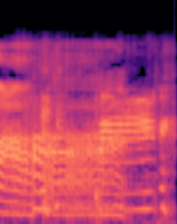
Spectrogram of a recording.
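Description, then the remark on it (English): A person's voice imitates a foghorn alarm, producing a loud, sustained droning tone that wavers in pitch for about two seconds, with a slightly whiny, dog-like quality. “If an alarm went off, and like a loud alarm that was like... like something equally as annoying, or like the foghorn.”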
